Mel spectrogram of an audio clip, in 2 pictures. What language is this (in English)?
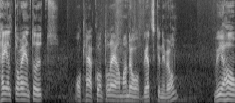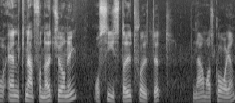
Swedish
